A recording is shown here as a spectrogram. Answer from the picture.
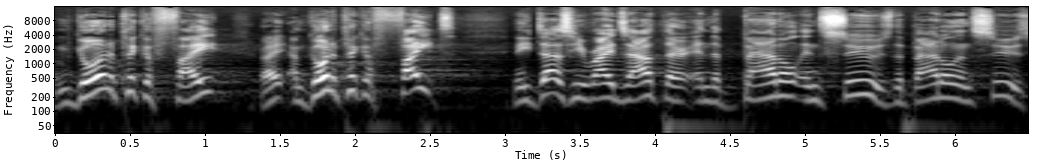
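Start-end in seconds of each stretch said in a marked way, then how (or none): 0.0-2.7 put-on pretty good Scottish accent, pitched up and loud. Retelling William answering his friend Hamish, William's Scottish accent. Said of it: "It's a pretty good Scottish accent".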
